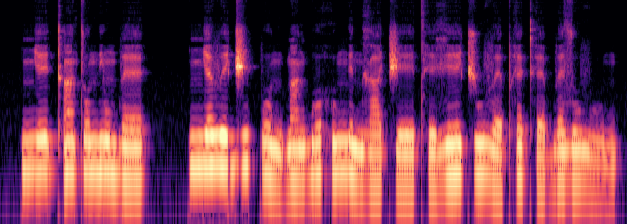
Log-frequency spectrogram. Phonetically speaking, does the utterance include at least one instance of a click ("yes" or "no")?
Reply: no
